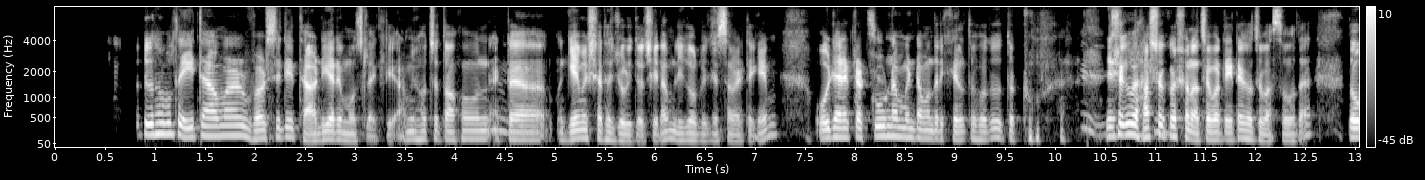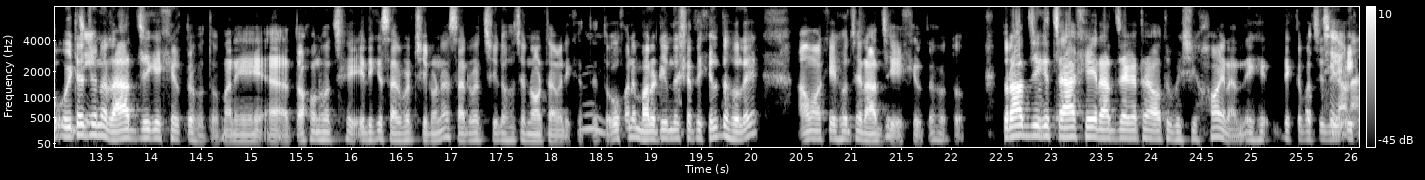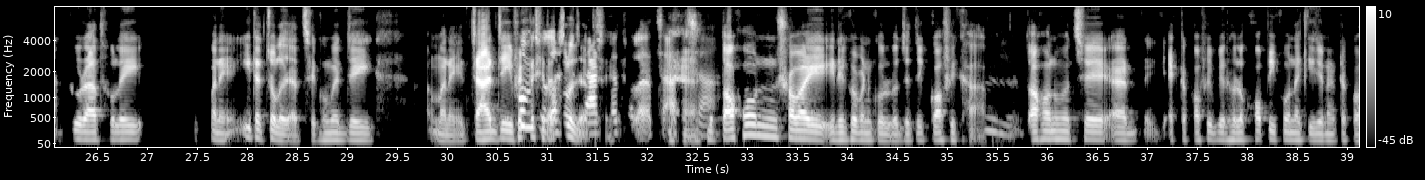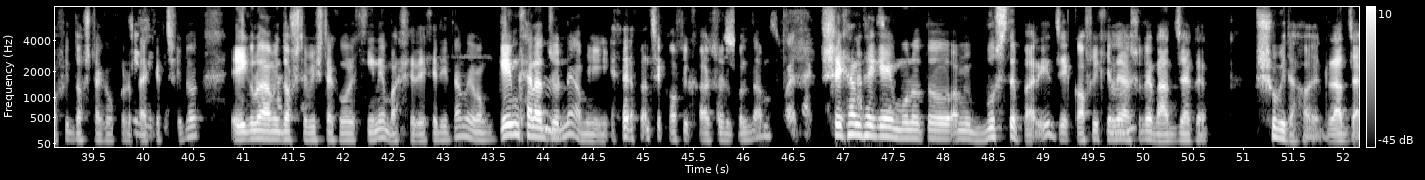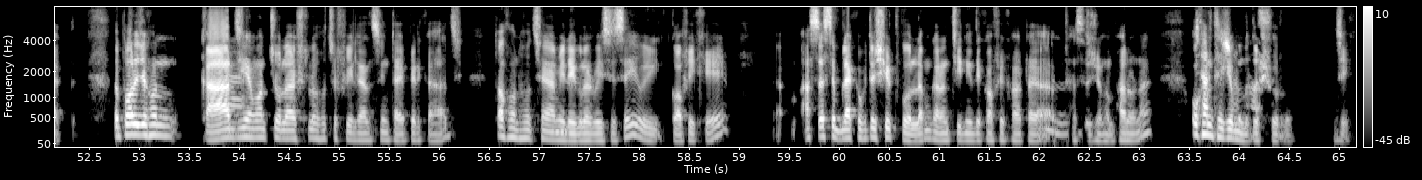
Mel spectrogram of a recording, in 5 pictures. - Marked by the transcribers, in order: other noise; in English: "ভার্সিটি থার্ড ইয়ারে মোস্ট লাইকলি"; "টুর্নামেন্ট" said as "টুর্না"; scoff; in English: "সার্ভার"; in English: "সার্ভার"; tapping; in English: "ইফেক্ট"; in English: "রিকমেন্ড"; other background noise; laughing while speaking: "আমি হচ্ছে, কফি খাওয়া শুরু করলাম"; in English: "রেগুলার বেসিস"
- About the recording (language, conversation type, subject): Bengali, podcast, চা বা কফি নিয়ে আপনার কোনো ছোট্ট রুটিন আছে?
